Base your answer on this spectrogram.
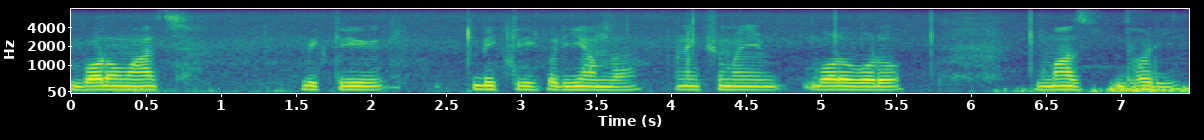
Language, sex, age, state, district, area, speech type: Bengali, male, 18-30, West Bengal, Birbhum, urban, spontaneous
